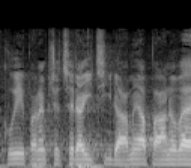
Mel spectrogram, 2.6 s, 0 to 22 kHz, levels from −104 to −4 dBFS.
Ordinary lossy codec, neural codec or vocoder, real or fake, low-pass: MP3, 64 kbps; none; real; 10.8 kHz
